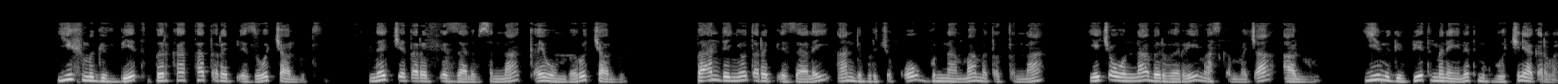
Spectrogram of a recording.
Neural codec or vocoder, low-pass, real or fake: none; 7.2 kHz; real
